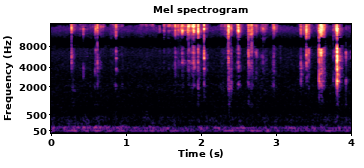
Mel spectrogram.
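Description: Faint scratching and small irregular ticks of a craft knife blade cutting around a sticker on its sheet, over a low steady hum.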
